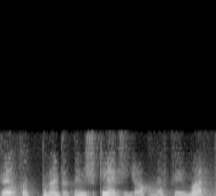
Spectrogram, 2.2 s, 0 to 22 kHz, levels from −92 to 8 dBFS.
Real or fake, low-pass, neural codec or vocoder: fake; 7.2 kHz; codec, 44.1 kHz, 0.9 kbps, DAC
